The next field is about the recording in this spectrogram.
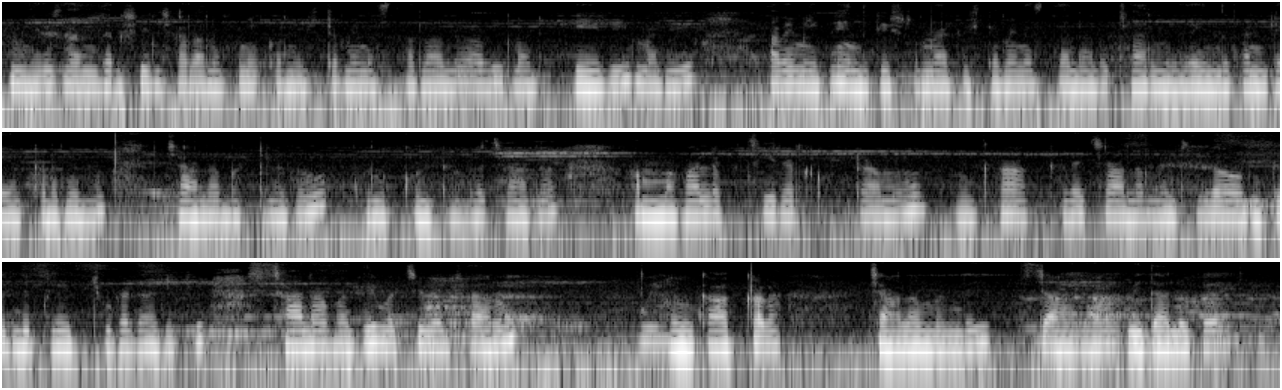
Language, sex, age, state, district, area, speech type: Telugu, female, 18-30, Telangana, Hyderabad, urban, spontaneous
